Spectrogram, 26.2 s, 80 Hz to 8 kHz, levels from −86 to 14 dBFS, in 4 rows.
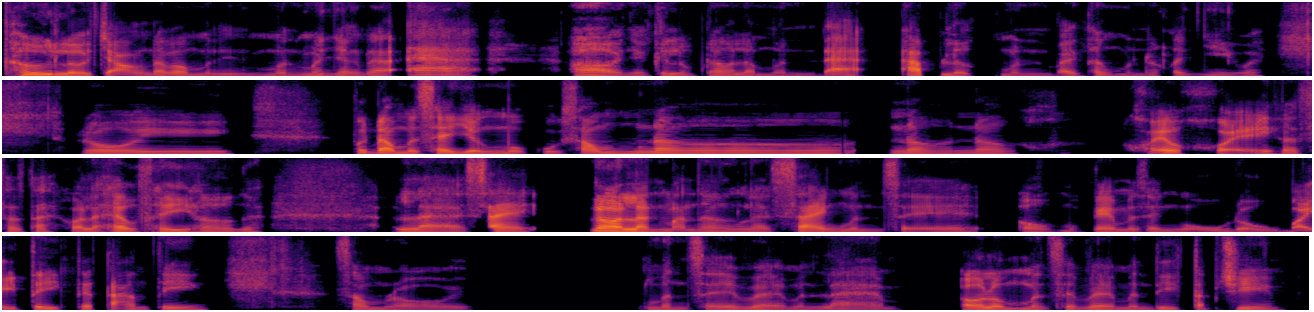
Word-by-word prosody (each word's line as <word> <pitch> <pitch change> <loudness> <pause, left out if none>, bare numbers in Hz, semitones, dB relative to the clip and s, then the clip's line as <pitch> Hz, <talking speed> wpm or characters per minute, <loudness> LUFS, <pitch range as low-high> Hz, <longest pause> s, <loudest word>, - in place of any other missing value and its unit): thứ 150 +2 +6
lựa 90 -11 +4
chọn - - +1
đó 120 - -1
và 130 -2 0
mình 90 -2 -11
mình 90 +1 -9
mới 125 +2 -4
nhận 90 -7 -5
ra, 100 - -1
à, 90 -2 +2 0.4
ờ, 100 -1 +4
những 90 +1 -9
cái 130 - -3
lúc 135 0 -11
đó 130 0 -3
là 110 -5 -5
mình 90 -3 -14
đã - - +4 0.2
áp - - +5
lực - - -5
mình 90 -3 -13
bản - - -3
thân 115 -4 -6
mình 95 -3 -15
rất - - -13
là - - -4
nhiều 90 0 -12
ấy. 115 +4 -12 0.6
Rồi, 120 +2 -2 1.0
bắt 175 - 0
đầu 120 - +9
mình 110 -2 -1
xây 130 -1 +6
dựng 100 +2 +1
một 100 - -4
cuộc 95 +2 -8
sống 165 - -1
nó 170 -1 +3 1.0
nó 150 +1 -4
nó 150 -1 -7
kh - - -23 0.3
khỏe - - +4
khỏe, - - +1
gọi 120 -2 -2
sao 115 +1 -4
ta? 125 +1 -3
Gọi 90 - 0
là 95 - 0
healthy 110 -5 +3
hơn 115 +3 -4
á. 140 - -7 0.7
Là 95 -3 0
sáng 120 +5 +6 0.3
ờ, 120 -3 +13
lành 100 -2 +8
mạnh - - -3
hơn, 110 -2 -6
là 85 -4 -6
sáng 125 +8 +4
mình 95 -9 -10
sẽ 100 +11 -5 0.2
ồ, 90 -2 -6
một 90 -1 -17
ngày 90 - +4
mình 85 -1 -8
sẽ 105 +1 -6
ngủ 110 - -10
đủ - - -8
7 - - +3
tiếng 125 +2 +1
tới 135 - -1
8 115 +2 -2
tiếng, 130 +4 -4 0.7
xong 105 -2 -4
rồi 85 -2 -11 0.9
mình 95 -3 -8
sẽ 95 +5 -2
về 100 -6 -5
mình 85 0 -13
làm 85 -1 -7 0.3
ở 105 +2 +5
lộn, 105 -3 0
mình 95 -3 -5
sẽ 105 - -3
về 100 -4 -3
mình 85 -1 -10
đi 100 0 -5
tập - - -2
gym, 105 -1 -1
105 Hz, 205 wpm, -27 LUFS, 90-125 Hz, 1.0 s, ờ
